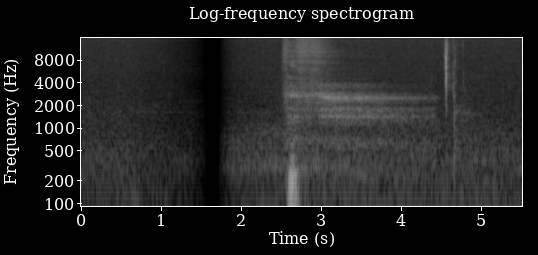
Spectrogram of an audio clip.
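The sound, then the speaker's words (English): A single soft, deep inhale is drawn in the middle of a quiet guided meditation, a brief rush of breath against faint background hiss. “Take that good deep breath.”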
